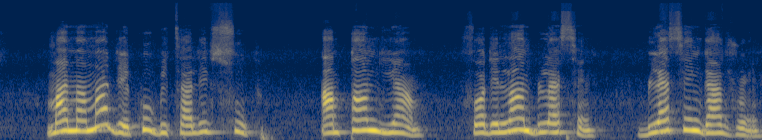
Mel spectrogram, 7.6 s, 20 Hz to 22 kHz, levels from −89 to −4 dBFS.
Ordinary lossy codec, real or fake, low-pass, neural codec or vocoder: Opus, 24 kbps; real; 19.8 kHz; none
